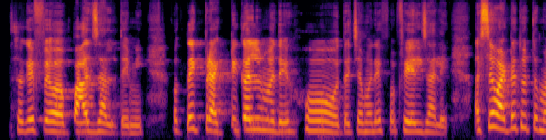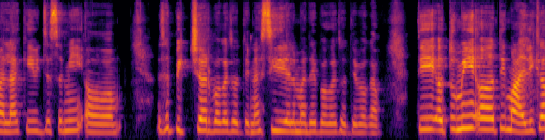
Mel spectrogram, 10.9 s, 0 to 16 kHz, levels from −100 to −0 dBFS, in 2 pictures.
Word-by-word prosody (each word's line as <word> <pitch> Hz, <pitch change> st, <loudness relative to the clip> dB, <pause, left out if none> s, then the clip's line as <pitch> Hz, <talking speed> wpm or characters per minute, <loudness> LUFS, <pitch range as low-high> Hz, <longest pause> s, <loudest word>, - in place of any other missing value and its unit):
सगळे 260 Hz, +2 st, -2 dB
फ -, -, +2 dB, 0.3 s
पास 240 Hz, 0 st, +5 dB
झाले 235 Hz, -3 st, -2 dB
होते 200 Hz, -1 st, -12 dB
मी, 200 Hz, 0 st, -13 dB, 0.3 s
फक्त 265 Hz, +3 st, -5 dB
एक 315 Hz, -1 st, +3 dB
प्रॅक्टिकलमध्ये 270 Hz, -1 st, +2 dB
हो, 250 Hz, -1 st, -5 dB
त्याच्यामध्ये 235 Hz, +2 st, -8 dB
फ -, -, -12 dB
फेल 240 Hz, -2 st, +1 dB
झाले. 220 Hz, -5 st, -6 dB, 0.3 s
असं 315 Hz, +8 st, +9 dB
वाटत 325 Hz, +1 st, +4 dB
होतं 310 Hz, -4 st, -7 dB
मला, 235 Hz, -2 st, -4 dB
की 255 Hz, -1 st, -8 dB
जसं 255 Hz, 0 st, +4 dB
मी 265 Hz, +1 st, -8 dB
अ, -, -, -6 dB, 0.7 s
जसं 320 Hz, -, -9 dB
पिक्चर 275 Hz, 0 st, 0 dB
बघत 245 Hz, 0 st, -7 dB
होते 235 Hz, -1 st, -10 dB
ना, 230 Hz, +1 st, -10 dB
सीरियलमध्ये 235 Hz, -3 st, +1 dB
बघत 225 Hz, 0 st, -12 dB
होते 215 Hz, -1 st, -14 dB
बघा, 210 Hz, -1 st, -13 dB, 0.4 s
ती 295 Hz, 0 st, +3 dB
अ, 275 Hz, -, 0 dB
तुम्ही 310 Hz, +2 st, +3 dB
अ, 295 Hz, -1 st, +2 dB
ती 320 Hz, -, -5 dB
मालिका 255 Hz, +6 st, 0 dB
250 Hz, 205 wpm, -22 LUFS, 235-285 Hz, 0.7 s, असं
